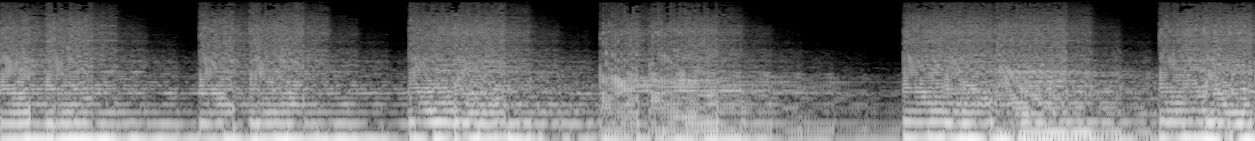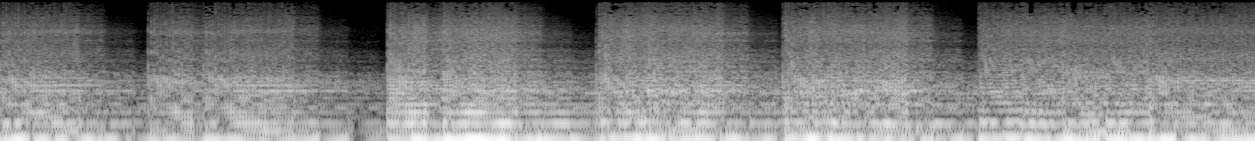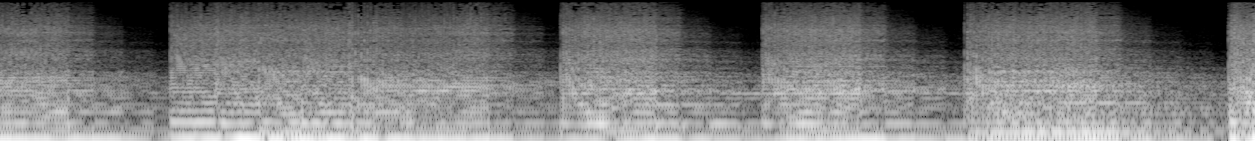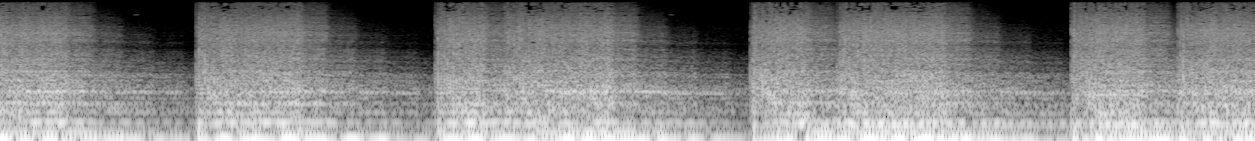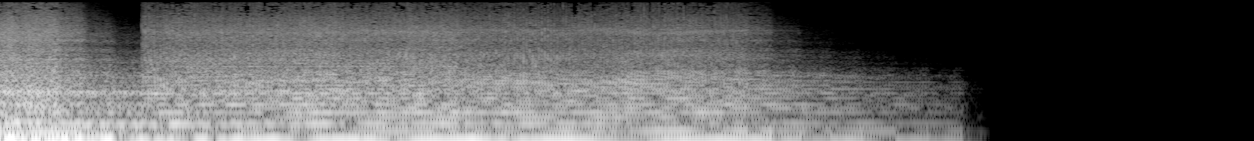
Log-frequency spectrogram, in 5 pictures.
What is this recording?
Used all four oscillators in Ableton's Operator in addition to a lot of other effects to create the teeth-grinding feeling of rage.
